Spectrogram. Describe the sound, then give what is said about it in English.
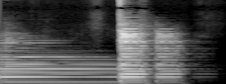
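A guitar plays through a stomp delay effect. A held, ringing note is followed by a sharp struck attack and one quick echo repeat, then the sound cuts off abruptly. “I think it's a really cool effect. It sounds pretty neat. So I can take that. Stomp delay.”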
